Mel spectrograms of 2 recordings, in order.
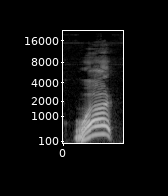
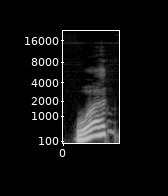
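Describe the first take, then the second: First: It is said in a high-pitched voice. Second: It is said in a normal voice.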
